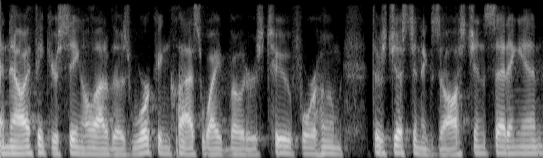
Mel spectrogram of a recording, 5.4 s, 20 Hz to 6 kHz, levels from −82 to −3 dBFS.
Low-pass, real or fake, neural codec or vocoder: 5.4 kHz; fake; vocoder, 44.1 kHz, 128 mel bands every 256 samples, BigVGAN v2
